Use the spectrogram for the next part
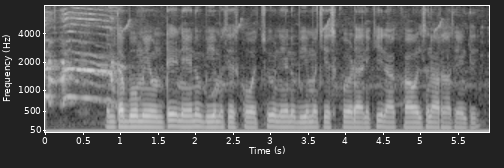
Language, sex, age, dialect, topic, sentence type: Telugu, male, 18-24, Telangana, agriculture, question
